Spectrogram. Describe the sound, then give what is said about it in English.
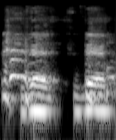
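Two loud cough-like bursts separated by a brief pause, each with a strong voiced, throaty quality, heard on their own with no talking. “But that is a cough, goddammit.”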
